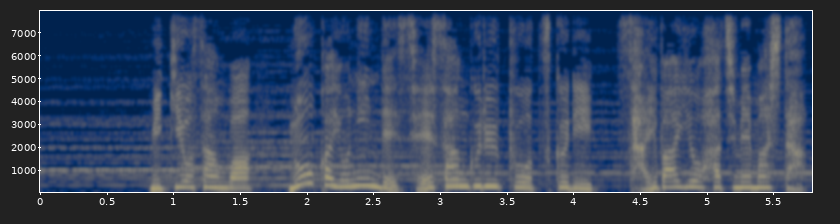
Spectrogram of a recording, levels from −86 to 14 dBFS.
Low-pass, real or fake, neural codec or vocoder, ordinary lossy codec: none; real; none; none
